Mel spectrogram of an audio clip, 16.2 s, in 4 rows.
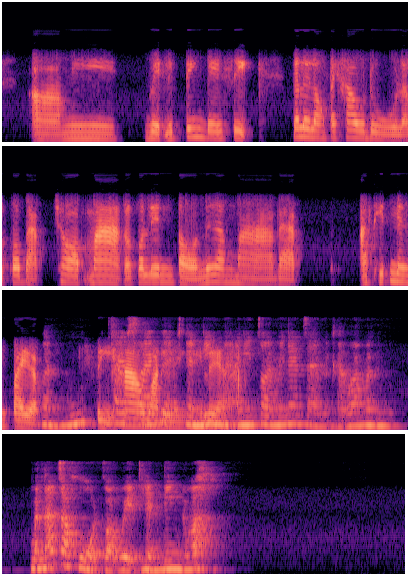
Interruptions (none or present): present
